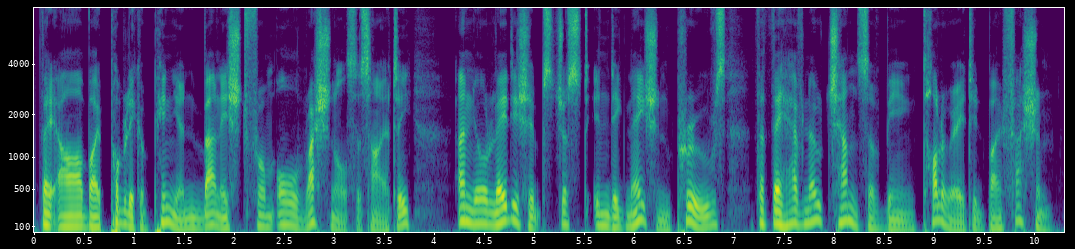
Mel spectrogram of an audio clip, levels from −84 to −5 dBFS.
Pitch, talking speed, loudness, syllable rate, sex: 100 Hz, 150 wpm, -20 LUFS, 5.0 syllables/s, male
